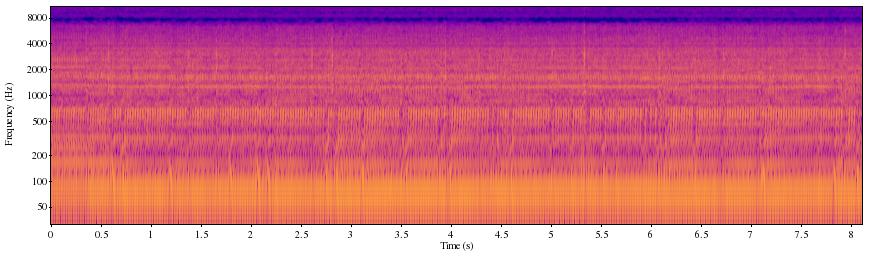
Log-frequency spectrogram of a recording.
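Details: Quad ATV engine revved: loose, irregular clicking over the engine buzz that persists with the clutch lever pulled in; an engine-side click, source unknown.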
